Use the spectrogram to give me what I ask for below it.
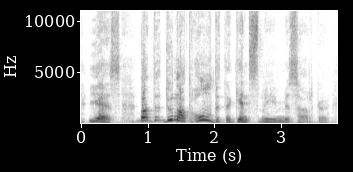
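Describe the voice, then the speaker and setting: A courtly vampire count from old-time radio drama, played by a woman. The voice is breathy and rough, unhurried yet richly inflected. Every phrase is formal and suave, with a sinister edge. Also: fairly low pitch, wildly swooping pitch, darkish tone, full character voice. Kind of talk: vintage radio drama acting.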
